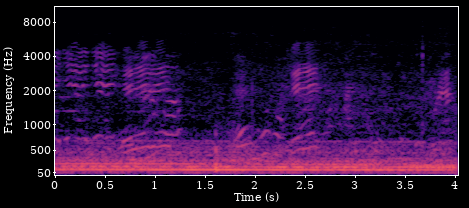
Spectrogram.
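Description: Players' calls and shouts across a football pitch, over a steady low motor hum.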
